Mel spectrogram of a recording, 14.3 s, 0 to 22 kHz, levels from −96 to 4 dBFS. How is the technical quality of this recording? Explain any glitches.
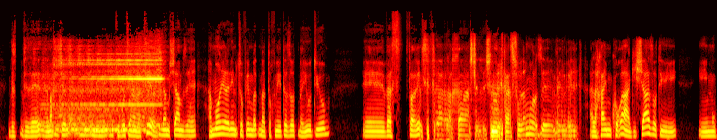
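The recording has several clear call-transport faults, concentrated at the start and in the second half.

From 0.58 to 3.51 s a piercing tone near 2 kHz swells to about 3 dB above the speech, with the loop repeating roughly every fifth of a second. This is feedback howl: the sound loops between a loudspeaker and a microphone in the same room, gaining level on each pass until it rings.

Between 7.95 and 8.16 s the sound stretches into a fading buzz or hiss for about 177 ms, including some 70 ms of silence, then resumes exactly where it stopped. This is a call audio freeze, likely from delayed packets draining the jitter buffer. Nothing is lost, but a gap is inserted.

From 8.37 to 8.42 s the speech jumps forward. This is a skip ahead: about 70 ms of audio was discarded while later audio was already waiting, and the two sides were joined with only a 17 ms fill.

From 8.49 s to the end the speech turns muffled and coarse. 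This is a call bitrate drop from 32 to 6 kbps. The encoder cut the bandwidth from 20 kHz to 8 kHz and held its lowest rate for about 3.1 s.

From 9.21 to 10.40 s the speech drags at 95% speed with unchanged pitch. This is a jitter buffer slow-down: the receiver repeated short pitch periods, adding 72 ms to rebuild its reserve, which leaves sounds slightly drawn out.

From 12.31 to 13.94 s the speech hurries at 111% speed, still at the same pitch. This is a jitter buffer speed-up: the receiver trimmed around 200 ms in small pieces to shed excess buffered delay.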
